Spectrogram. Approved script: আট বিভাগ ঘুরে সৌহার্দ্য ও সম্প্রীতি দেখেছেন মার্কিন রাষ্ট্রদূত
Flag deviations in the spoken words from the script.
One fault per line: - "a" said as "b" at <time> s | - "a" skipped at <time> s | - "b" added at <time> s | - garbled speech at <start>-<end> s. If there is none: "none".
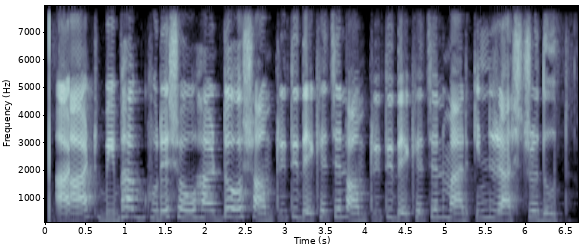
- "সম্প্রীতি দেখেছেন" added at 3.7 s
